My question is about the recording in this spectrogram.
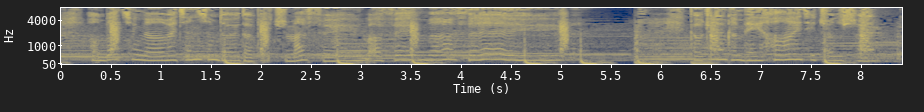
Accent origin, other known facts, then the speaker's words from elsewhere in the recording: Tuen Mun, New Territories, Hong Kong; 譬如我都係屯門人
